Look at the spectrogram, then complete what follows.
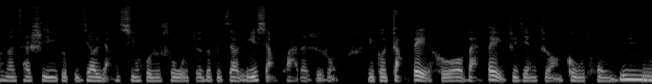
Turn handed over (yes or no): yes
